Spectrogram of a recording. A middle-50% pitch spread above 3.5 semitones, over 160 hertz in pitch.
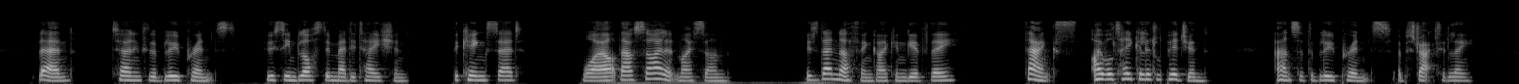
No: narrow, 2.6 semitones; high, 190 Hz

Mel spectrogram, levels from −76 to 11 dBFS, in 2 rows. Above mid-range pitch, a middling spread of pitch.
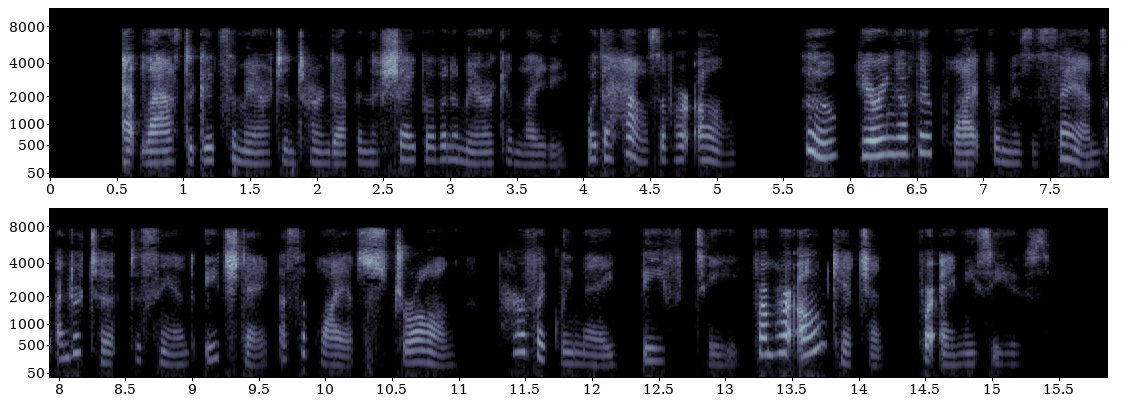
No: high, 200 Hz; wide, 6.3 semitones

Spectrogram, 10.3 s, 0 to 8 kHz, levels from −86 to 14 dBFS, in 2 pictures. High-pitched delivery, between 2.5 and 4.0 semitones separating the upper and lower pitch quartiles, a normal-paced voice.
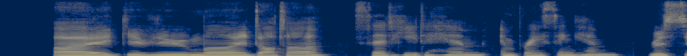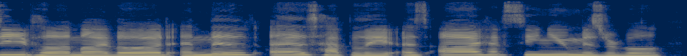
No: medium, 175 Hz; average, 3.1 semitones; average, 145 wpm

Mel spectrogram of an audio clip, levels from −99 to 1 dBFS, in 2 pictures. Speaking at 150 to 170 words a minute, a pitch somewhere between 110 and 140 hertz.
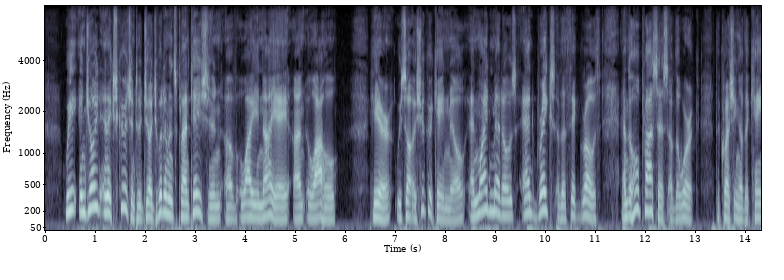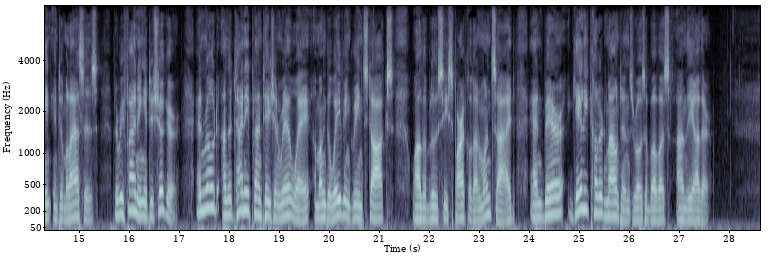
Yes: average, 160 wpm; low, 135 Hz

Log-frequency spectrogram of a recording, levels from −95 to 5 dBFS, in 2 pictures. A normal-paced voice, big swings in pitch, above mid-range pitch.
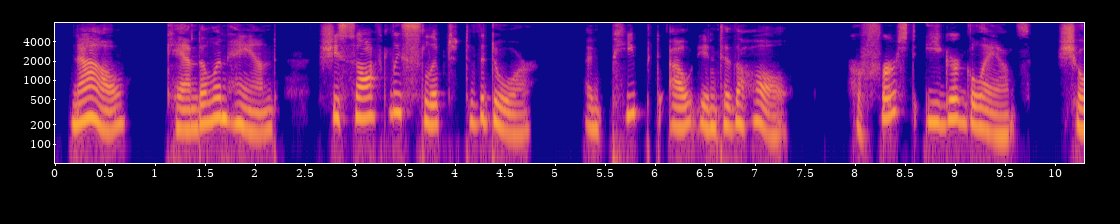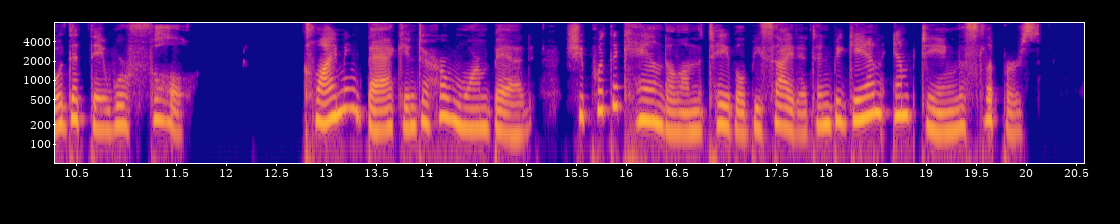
No: slow, 130 wpm; wide, 6.3 semitones; high, 205 Hz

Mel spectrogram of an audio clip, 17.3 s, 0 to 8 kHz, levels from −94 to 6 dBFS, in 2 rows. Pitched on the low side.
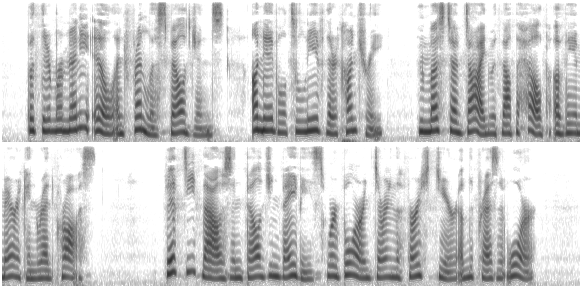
No: high, 205 Hz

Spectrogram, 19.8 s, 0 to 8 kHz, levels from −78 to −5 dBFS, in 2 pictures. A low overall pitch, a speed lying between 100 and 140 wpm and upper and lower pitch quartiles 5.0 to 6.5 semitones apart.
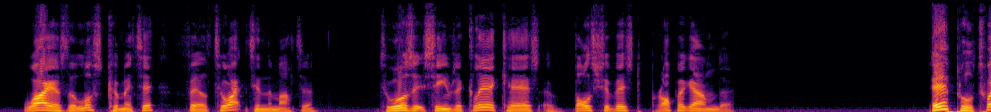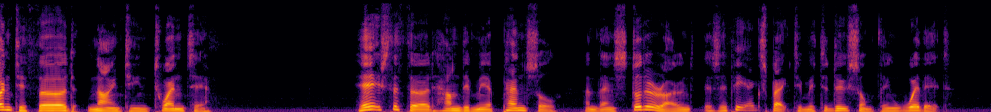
Yes: low, 120 Hz; slow, 135 wpm; wide, 5.4 semitones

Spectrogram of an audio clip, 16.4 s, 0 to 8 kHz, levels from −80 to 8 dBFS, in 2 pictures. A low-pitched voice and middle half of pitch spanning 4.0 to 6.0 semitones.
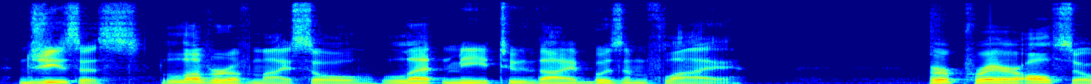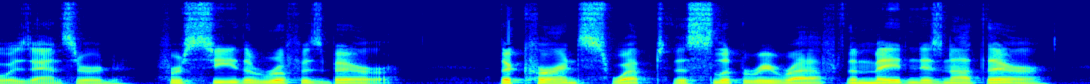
Yes: very low, 85 Hz; average, 4.4 semitones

